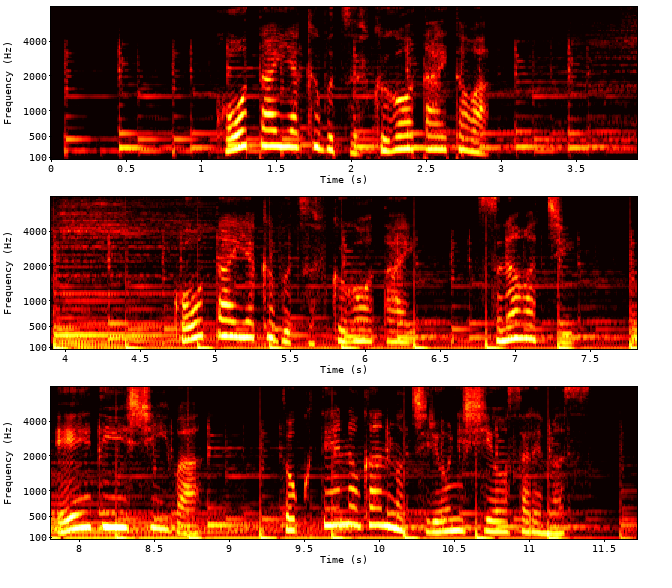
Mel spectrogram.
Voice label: japanese medical narration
